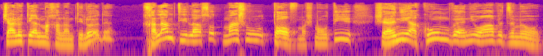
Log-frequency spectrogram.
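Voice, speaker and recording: A man in his forties with a Russian accent, a podcast guest telling his own story in a hesitant, halting way full of filler sounds. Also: on the high side, very animated, mellow. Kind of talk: personal storytelling.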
